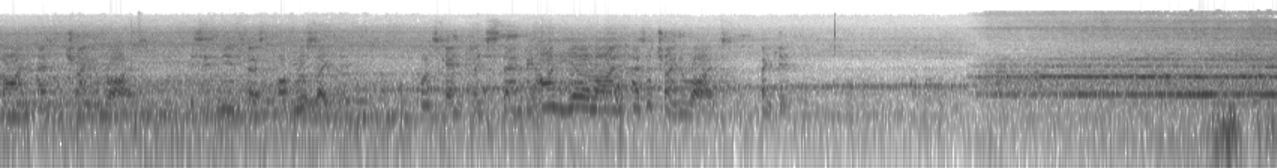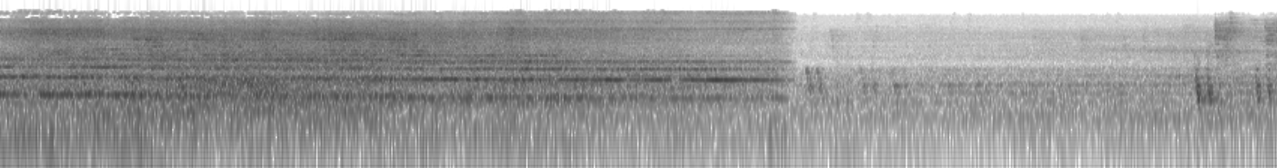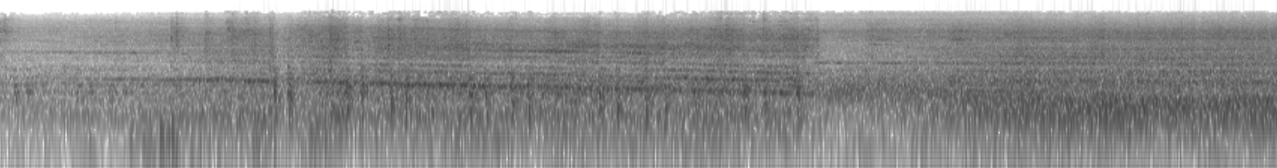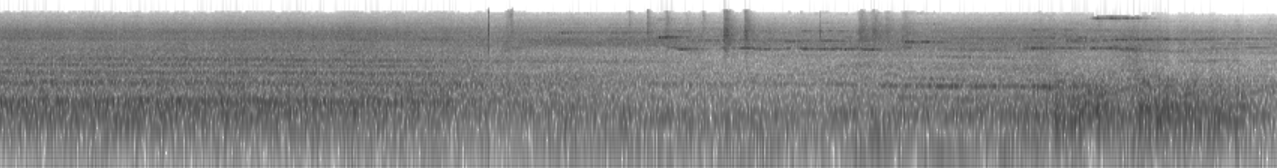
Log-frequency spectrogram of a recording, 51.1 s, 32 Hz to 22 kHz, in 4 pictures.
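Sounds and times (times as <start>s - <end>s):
train rumbling: 8.3s - 18.9s, 20.6s - 51.0s
train whine falling in pitch: 9.7s - 20.8s
high wheel squeal: 43.9s - 51.0s.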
